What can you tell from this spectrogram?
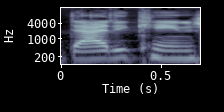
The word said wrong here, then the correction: Danity Kane: Oh, Danity Kane? – Danity Kane.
